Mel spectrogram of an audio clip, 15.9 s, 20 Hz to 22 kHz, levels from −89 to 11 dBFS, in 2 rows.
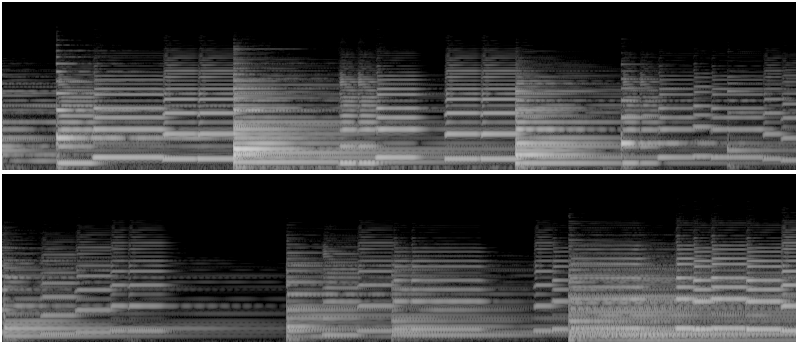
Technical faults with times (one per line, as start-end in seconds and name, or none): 5.72-6.83 zipper noise
13.80-14.37 zipper noise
